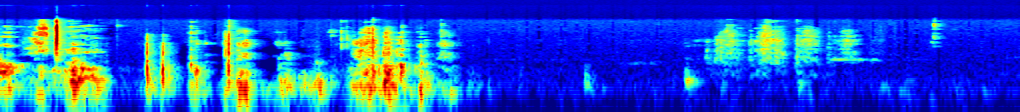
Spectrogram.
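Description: A run of irregular small clicks and knocks, like hard plastic being handled, over the first four seconds or so. After that it is mostly quiet, with faint rustling and one tiny click near the end.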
